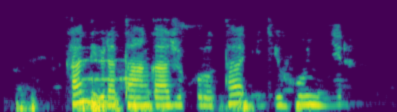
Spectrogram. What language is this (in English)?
Kinyarwanda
